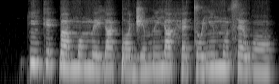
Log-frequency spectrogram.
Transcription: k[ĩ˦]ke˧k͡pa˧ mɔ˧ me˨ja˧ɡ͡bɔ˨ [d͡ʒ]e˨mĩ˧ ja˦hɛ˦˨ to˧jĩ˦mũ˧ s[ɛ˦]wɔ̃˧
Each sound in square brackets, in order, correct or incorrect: correct, correct, correct

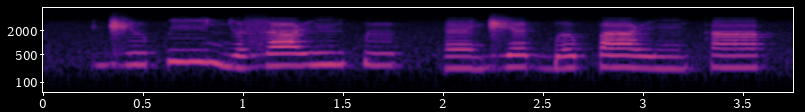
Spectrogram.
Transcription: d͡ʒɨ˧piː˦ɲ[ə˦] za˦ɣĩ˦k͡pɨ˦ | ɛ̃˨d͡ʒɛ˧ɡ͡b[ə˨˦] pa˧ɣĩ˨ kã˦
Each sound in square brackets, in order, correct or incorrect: incorrect, correct

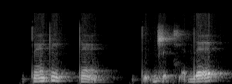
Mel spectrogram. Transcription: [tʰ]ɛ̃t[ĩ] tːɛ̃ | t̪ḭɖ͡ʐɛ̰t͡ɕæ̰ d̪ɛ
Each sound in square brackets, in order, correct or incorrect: incorrect, correct

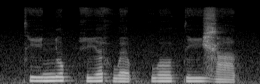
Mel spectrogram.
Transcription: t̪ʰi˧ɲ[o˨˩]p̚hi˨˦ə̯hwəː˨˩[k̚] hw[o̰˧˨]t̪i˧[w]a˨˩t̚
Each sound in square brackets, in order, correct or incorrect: incorrect, incorrect, incorrect, incorrect

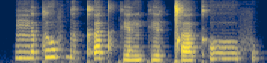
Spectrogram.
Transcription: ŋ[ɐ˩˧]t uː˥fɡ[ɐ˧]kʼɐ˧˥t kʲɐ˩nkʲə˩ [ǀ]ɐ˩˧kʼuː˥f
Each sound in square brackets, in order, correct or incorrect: incorrect, correct, correct

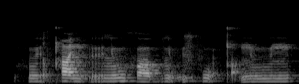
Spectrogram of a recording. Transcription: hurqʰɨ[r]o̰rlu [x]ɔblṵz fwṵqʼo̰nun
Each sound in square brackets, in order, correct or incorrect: incorrect, correct

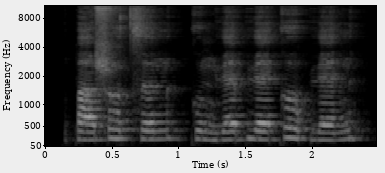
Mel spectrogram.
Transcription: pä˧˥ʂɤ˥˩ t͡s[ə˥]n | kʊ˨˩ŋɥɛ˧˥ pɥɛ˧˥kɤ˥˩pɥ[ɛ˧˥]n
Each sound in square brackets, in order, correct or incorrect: correct, correct

